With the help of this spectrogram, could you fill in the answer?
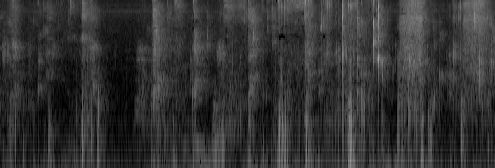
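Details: French Bulldog eating raw quail, lamb kidney, diced lamb and beef testicle indoors; wet chewing, smacking and crunching noises come in irregular bursts, with a brief faint whimper-like sound among the bites.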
